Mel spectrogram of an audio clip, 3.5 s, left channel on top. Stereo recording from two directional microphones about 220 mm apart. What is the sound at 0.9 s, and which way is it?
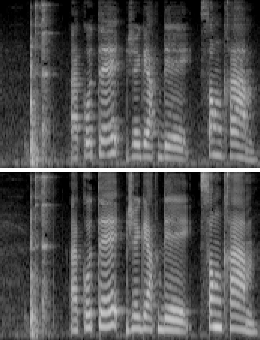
Speech, 50° right (ahead or behind).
